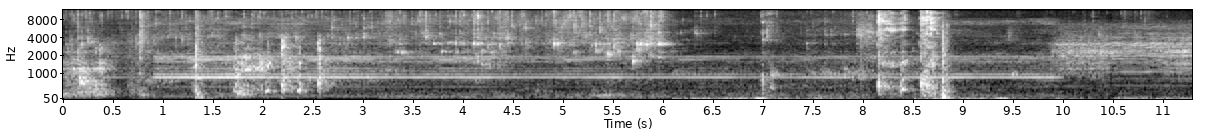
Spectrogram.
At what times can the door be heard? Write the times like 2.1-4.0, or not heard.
0.7-1.7, 7.9-8.9.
